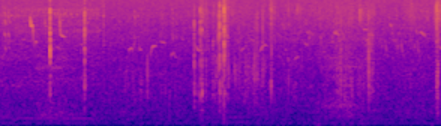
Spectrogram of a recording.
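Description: Faint outdoor ambience with a few short, high bird chirps and scattered sharp clicks, the clicks clustered around two to three seconds in.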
